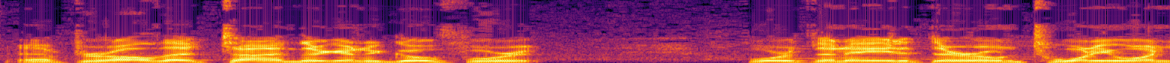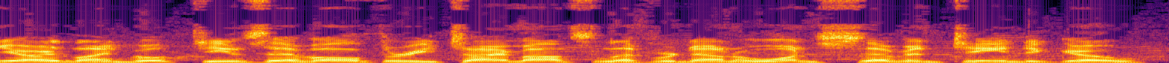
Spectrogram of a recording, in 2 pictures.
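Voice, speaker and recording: A man's voice: on the high side, little pitch movement, a little fast. Man calling sports play-by-play, slightly muffled. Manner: announcer-style calls in short clipped phrases. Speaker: live streamer and play-by-play commentator. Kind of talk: sports play-by-play commentary mixed with casual chat to viewers.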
